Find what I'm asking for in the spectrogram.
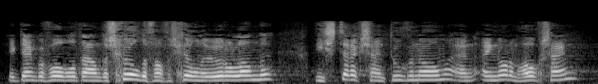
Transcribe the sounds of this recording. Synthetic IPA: ɪɡ̚dɛŋɡ̚bɛjvoːɹbeːlˠtaːndəsχɵlˠdəvɑnvəɹsχɪləndəøːɾowlɑndən | distɛɹksɛjntuχənowmənɛnenɔɹmɦowχsɛjn

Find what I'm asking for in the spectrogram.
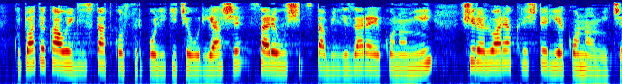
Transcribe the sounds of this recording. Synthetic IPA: kut̪oat̪e̞kəawe̞ɡzist̪at̪ko̞st̪urʲpo̞lit̪it͡ʃe̞uɾiaʃe̞saɾe̞uʃit̪st̪abilizaɾeae̞ko̞no̞mije̞j | ʃiɾe̞luaɾeakɾe̞ʃt̪e̞ɾije̞ko̞no̞mit͡ʃe̞

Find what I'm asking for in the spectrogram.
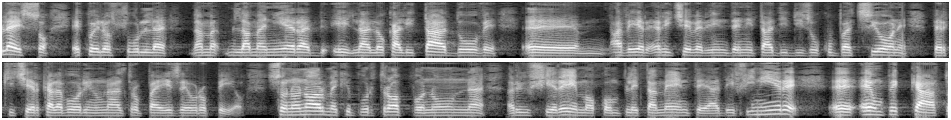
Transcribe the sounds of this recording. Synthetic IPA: plɛsːoɛkːwelːosul | alamanjɛːɾaelalokalit̪ad̪oːve | aveːɾerit͡ʃeːveɾelind̪enːit̪ad̪id̪izokːupat̪sːjoːneperk̟it͡ʃerkalavoːɾiinunalt̪ɾopaeːzeːwɾopɛːo̰soːnonɔrmekepːurt̪ɾɔpːononriuʃːiɾeːmokomplet̪ament̪ead̪efiniːɾeʔɛumpekːaːt̪o

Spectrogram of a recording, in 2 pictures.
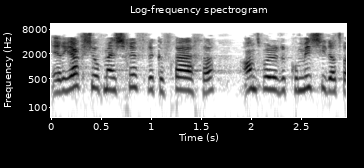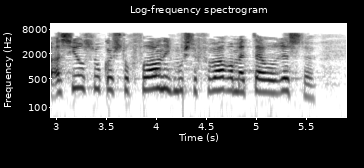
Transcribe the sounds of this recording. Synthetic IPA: ɪnrejɑksiɔpmɛjnsχrɪftələkəvraːχə | ʔɑntʋʊːɹdədəkɔmɪsidɑtʋəazilˠzukəɹstɔχfoːrɑlˠnitmustənv̥əɹʋɑrənmɛtɛrorɪstə

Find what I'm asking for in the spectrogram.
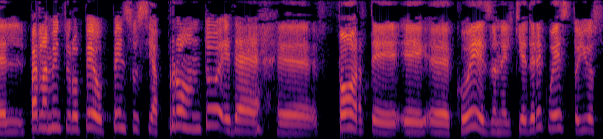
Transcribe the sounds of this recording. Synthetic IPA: lparlament̪oewɾopɛːopɛnsosiːapɾont̪oed̪ɛ | fɔrt̪eː | kːoɛːzonelkjɛːd̪eɾekwest̪oiːos

